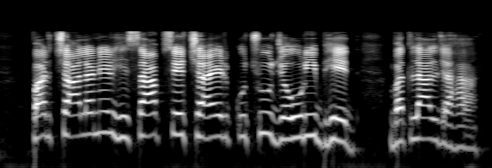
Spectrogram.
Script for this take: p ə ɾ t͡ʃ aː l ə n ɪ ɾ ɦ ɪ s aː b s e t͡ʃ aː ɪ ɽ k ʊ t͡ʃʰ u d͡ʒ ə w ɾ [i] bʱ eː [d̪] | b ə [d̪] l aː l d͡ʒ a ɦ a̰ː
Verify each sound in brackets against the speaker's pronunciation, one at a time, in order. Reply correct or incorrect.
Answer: correct, correct, incorrect

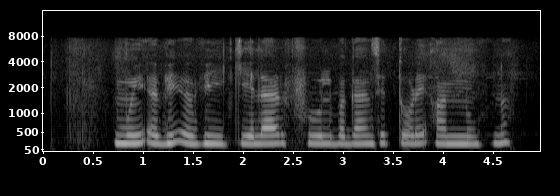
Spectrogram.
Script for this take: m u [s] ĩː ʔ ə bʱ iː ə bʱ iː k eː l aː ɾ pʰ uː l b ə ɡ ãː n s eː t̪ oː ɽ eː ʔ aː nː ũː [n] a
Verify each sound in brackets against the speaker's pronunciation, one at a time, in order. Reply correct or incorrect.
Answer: incorrect, correct

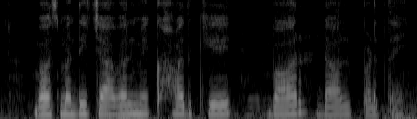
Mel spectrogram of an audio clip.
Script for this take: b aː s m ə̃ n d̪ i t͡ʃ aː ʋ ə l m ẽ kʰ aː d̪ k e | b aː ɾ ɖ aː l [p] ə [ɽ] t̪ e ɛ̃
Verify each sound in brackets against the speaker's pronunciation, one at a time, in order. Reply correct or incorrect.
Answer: correct, correct

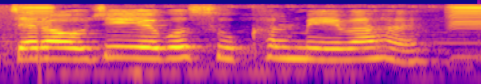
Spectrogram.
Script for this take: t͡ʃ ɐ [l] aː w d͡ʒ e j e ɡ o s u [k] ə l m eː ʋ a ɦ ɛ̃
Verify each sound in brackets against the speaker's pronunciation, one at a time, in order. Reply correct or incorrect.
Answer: incorrect, incorrect

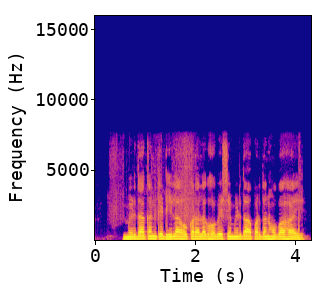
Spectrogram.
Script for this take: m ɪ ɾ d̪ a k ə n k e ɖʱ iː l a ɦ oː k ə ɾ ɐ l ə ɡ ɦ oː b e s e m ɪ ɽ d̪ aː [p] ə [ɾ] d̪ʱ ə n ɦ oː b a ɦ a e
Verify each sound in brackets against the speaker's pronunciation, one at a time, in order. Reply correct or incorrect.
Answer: correct, correct

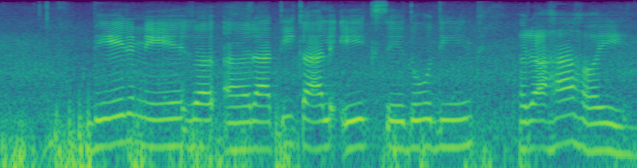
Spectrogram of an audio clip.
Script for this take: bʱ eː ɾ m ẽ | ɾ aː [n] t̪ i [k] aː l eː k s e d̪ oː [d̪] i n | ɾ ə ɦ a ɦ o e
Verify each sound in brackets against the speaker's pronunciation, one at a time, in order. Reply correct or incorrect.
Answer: incorrect, correct, correct

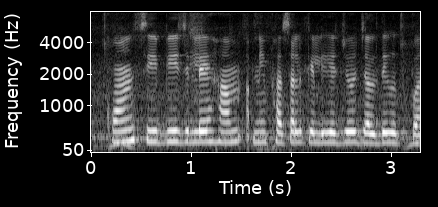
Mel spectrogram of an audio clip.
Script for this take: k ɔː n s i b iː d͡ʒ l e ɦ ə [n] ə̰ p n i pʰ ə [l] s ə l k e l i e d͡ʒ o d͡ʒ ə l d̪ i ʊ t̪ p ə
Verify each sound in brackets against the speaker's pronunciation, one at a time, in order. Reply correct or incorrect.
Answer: incorrect, incorrect

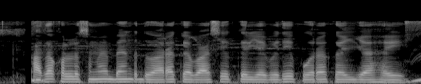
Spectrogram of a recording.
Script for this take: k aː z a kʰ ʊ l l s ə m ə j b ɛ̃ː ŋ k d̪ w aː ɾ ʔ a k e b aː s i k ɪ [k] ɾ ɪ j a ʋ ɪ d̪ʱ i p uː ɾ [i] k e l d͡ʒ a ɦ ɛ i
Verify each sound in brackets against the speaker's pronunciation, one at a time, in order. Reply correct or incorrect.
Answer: incorrect, incorrect

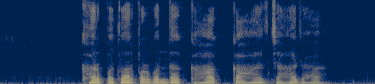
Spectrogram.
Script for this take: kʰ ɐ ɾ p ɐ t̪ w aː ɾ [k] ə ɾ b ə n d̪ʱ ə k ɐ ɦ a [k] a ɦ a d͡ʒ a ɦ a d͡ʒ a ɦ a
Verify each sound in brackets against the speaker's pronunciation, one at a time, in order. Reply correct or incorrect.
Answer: incorrect, correct

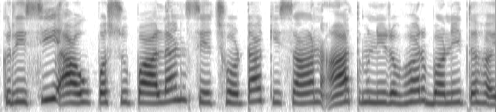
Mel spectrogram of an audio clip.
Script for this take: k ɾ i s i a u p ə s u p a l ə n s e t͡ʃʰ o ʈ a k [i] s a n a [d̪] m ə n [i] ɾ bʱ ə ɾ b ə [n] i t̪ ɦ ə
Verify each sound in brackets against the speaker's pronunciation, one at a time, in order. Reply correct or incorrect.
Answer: correct, incorrect, correct, correct

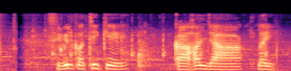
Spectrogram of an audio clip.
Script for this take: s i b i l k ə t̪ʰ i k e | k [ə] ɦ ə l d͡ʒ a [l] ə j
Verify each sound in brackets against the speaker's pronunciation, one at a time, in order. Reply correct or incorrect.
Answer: incorrect, correct

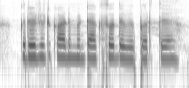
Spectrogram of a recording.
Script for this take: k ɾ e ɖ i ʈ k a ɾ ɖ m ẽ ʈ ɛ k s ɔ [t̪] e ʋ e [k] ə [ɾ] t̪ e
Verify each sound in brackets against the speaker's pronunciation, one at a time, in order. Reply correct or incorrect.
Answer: incorrect, incorrect, correct

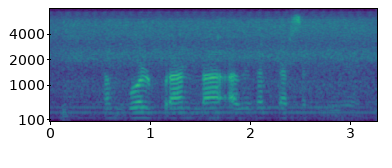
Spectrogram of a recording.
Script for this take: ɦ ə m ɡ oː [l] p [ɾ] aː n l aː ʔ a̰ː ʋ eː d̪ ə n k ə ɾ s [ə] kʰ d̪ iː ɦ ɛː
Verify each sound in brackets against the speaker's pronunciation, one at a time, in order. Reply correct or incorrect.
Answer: correct, correct, correct

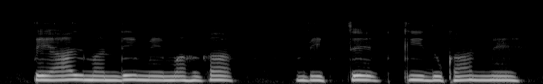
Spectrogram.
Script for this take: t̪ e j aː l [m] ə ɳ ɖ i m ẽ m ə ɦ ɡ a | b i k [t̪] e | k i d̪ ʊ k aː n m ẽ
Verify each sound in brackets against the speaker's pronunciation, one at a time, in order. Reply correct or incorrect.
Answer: correct, correct

